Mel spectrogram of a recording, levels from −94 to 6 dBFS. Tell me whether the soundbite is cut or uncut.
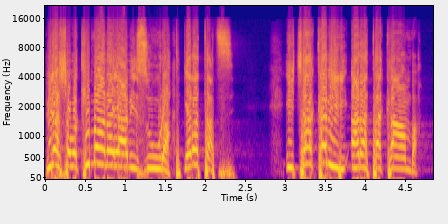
cut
